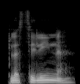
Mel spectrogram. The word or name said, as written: Plastilina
